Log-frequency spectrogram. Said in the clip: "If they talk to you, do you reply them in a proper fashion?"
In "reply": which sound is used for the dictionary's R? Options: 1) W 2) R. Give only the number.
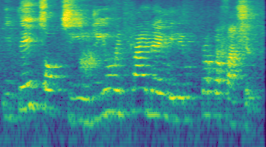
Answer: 1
